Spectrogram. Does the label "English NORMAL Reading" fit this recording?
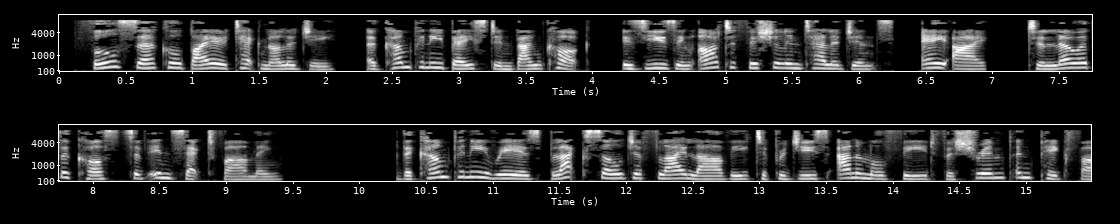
Yes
